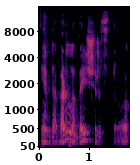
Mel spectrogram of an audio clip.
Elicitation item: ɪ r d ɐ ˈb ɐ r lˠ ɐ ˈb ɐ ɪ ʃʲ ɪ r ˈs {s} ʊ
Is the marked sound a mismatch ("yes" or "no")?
yes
